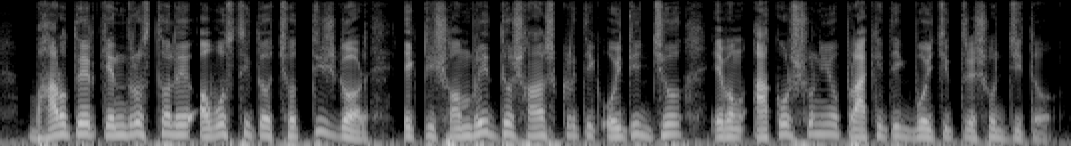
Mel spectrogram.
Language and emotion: Bengali, neutral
